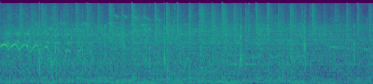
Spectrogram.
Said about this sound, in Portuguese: Os cavalos que vocês têm aqui são lindos.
